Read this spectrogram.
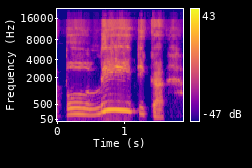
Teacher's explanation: a sílaba tônica é a antepenúltima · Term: proparoxítona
